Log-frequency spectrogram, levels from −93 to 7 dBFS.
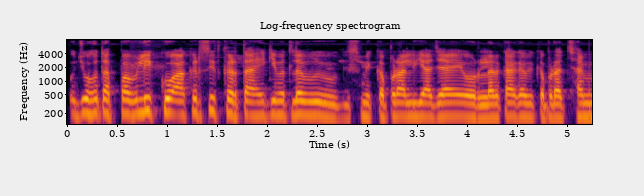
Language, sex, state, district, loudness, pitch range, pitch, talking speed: Hindi, female, Bihar, Katihar, -16 LUFS, 165-190 Hz, 170 Hz, 230 wpm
